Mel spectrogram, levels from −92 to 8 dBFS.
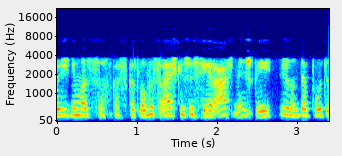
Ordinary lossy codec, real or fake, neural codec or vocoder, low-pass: AAC, 32 kbps; real; none; 10.8 kHz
